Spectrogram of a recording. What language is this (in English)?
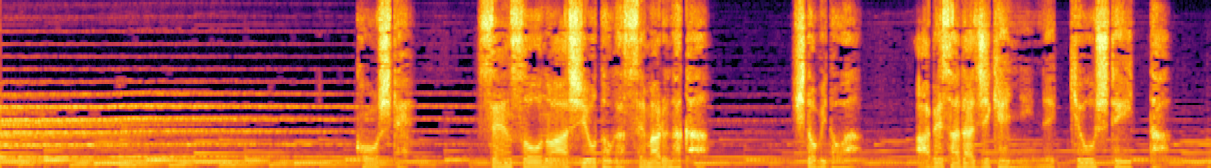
Japanese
